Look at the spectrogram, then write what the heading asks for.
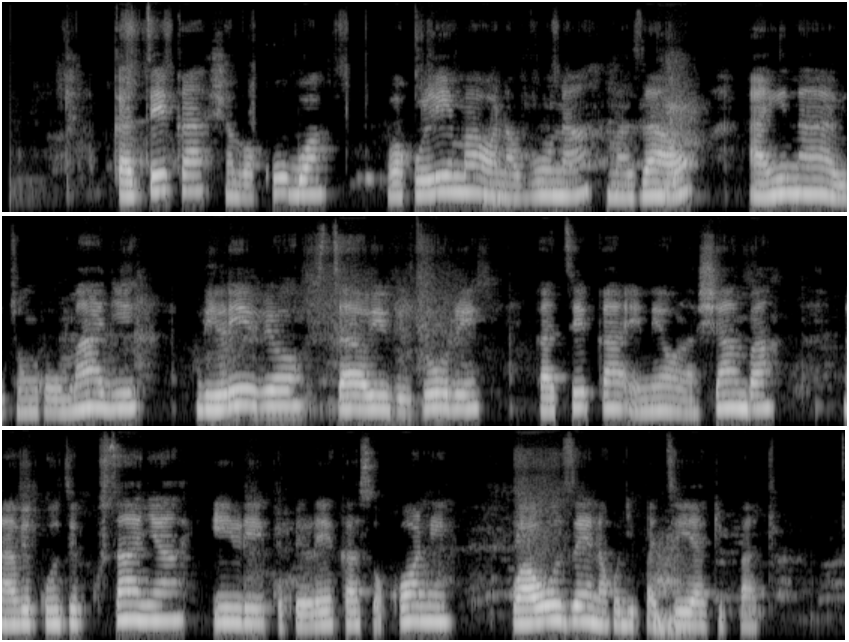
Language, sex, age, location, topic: Swahili, male, 18-24, Dar es Salaam, agriculture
